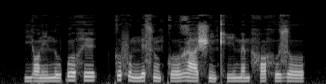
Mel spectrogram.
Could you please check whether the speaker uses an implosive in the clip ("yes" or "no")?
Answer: yes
